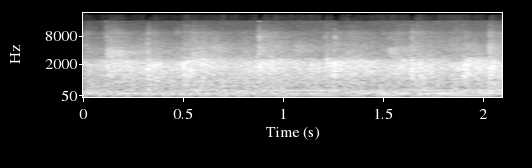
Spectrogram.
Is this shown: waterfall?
no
